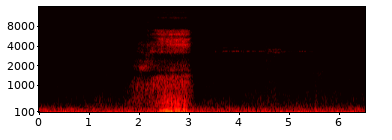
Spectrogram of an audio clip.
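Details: Snoring from a Doberman dog.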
